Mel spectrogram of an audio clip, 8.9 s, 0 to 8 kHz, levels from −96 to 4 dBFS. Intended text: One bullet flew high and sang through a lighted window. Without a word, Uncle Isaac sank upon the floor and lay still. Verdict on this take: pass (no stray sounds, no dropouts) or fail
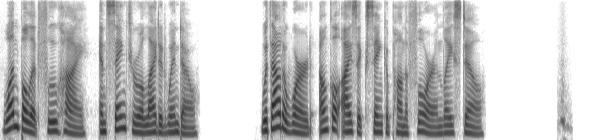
fail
